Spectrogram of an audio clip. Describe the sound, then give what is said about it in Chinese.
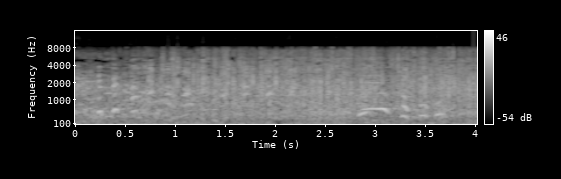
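Audience applause after a joke at a live comedy performance: dense, steady clapping from many hands that fills the whole four seconds at an even, loud level without pause. “您还给他鼓掌。”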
